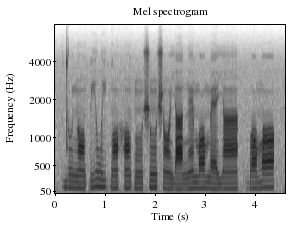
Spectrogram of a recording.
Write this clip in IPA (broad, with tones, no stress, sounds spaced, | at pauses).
d u˨ n ɔ̃˨ k͡p i˨˦ w i˦ ɡ͡b ɔ̃˧ h ɔ̃˧ k͡p ũ˨ ʃ ũ˧ ʃ ɔ̃˨ j a˨ n ɛ̃˨˦ m ɔ˦ m ɛ˧ j ã˦ | ɡ͡b ɔ˨ m ɔ˧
